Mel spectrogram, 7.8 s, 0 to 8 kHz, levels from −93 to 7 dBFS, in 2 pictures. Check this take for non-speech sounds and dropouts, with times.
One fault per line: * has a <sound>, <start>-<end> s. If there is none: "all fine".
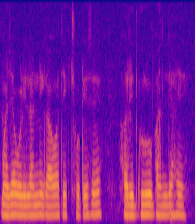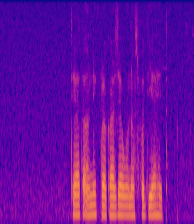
all fine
